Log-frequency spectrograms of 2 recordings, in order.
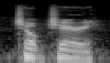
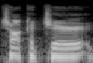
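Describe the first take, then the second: First: It is said as two clear words. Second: It is slurred together as one odd word.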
